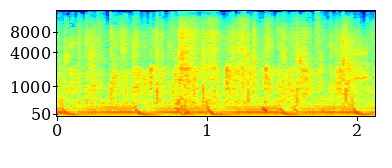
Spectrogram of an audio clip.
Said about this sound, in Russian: Слышите аплодисменты, да, на фоне?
